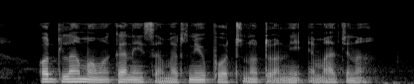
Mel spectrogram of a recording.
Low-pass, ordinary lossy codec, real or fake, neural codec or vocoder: 7.2 kHz; none; real; none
